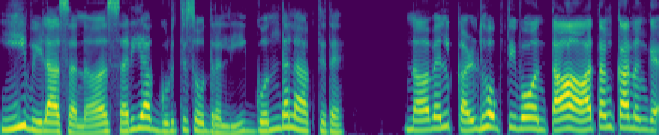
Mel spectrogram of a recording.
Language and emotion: Kannada, fearful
